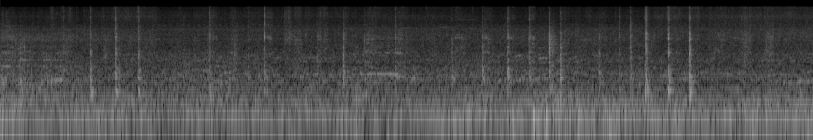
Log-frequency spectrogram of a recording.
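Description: Liver frying on a large flat tawa griddle: a steady sizzle under a metal spatula scraping and clicking against the griddle, with sharp clicks scattered throughout and clustering more densely in the second half.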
